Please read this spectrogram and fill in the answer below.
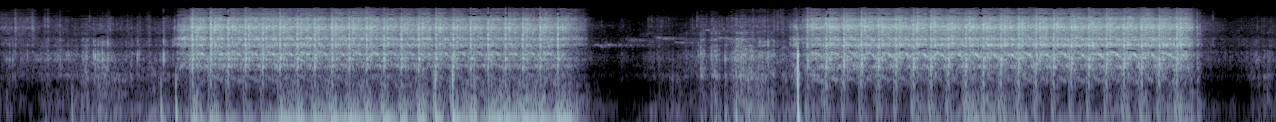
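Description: Airsoft electric rifle firing two full-auto bursts of about two seconds each, a second apart: fast rattling shots over the hum of the gearbox motor.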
